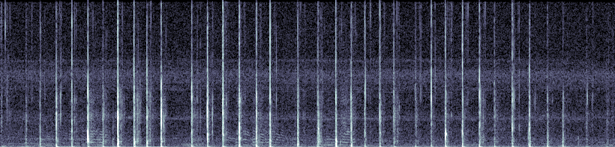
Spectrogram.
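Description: A hand patting and rubbing salt into raw mackerel tuna pieces on a wooden cutting board: a quick, irregular series of sharp taps, about four a second.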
